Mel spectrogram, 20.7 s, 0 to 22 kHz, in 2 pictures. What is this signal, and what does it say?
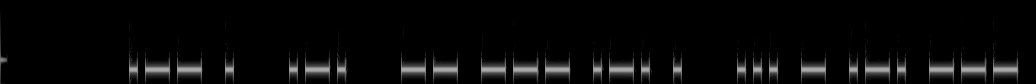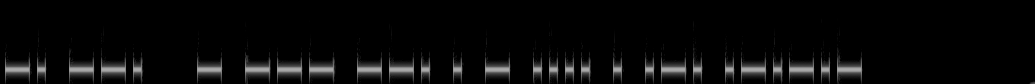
Morse code, heard as a keyed tone, about 15 wpm, 700 Hz. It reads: WE R MORE STRONG TOGETHER.
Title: Sentences from Top 500 Words and Abbreviations 15wpm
